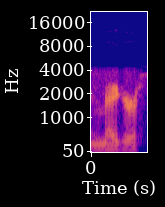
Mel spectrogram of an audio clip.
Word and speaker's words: Mager: How do you pronounce that last name? – Dr. Robert Mager.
